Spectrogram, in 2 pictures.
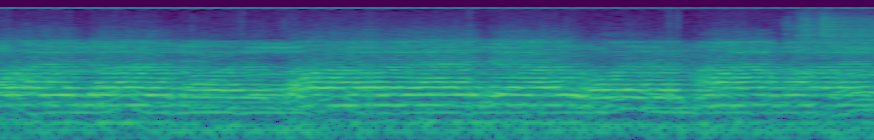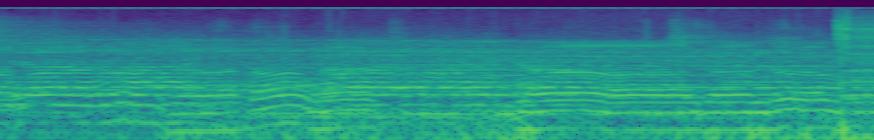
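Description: Mantra-like chanting voices on held, slowly shifting pitches, with a lower steady drone joining about five seconds in.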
